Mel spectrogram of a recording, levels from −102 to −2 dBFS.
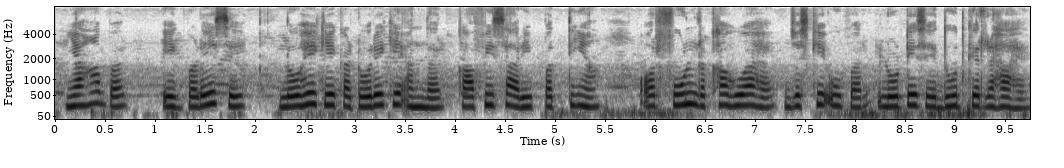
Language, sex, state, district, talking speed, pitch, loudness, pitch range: Hindi, female, Bihar, Muzaffarpur, 160 wpm, 245 Hz, -14 LUFS, 230-260 Hz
